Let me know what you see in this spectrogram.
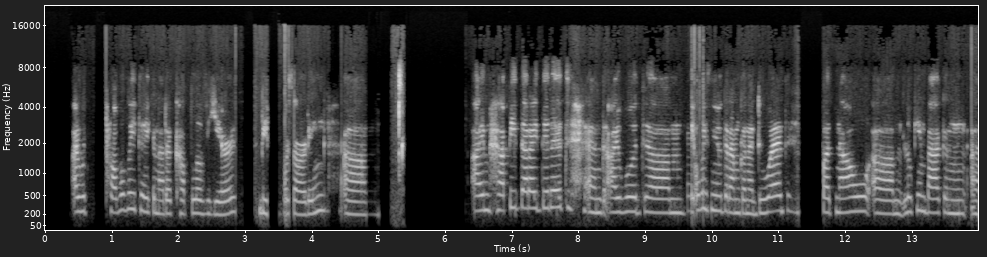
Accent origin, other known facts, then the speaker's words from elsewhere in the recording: Transylvania, Romania; English is a second language; moved away; I was born and raised in Transylvania, so I'm a Latin-based language speaker.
